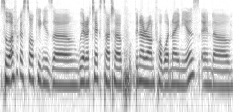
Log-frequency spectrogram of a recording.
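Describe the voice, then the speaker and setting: Someone with a Kenyan accent speaks at a fairly quick pace with ordinary pitch variation, in a very clean recording with a silent background. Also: woman, medium pitch for a woman. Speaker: tech company CEO. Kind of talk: panel discussion. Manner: halting, many fillers.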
